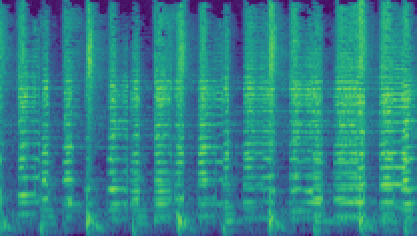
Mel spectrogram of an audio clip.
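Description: Accordion playing an instrumental break in a gaúcho folk song, over a steady beat of bass and drums.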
